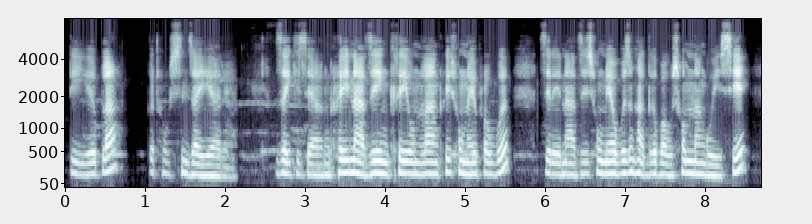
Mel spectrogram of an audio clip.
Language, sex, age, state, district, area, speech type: Bodo, female, 45-60, Assam, Chirang, rural, spontaneous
